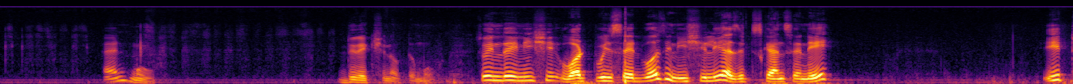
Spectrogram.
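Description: A man speaks calmly, lecturing into a microphone.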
